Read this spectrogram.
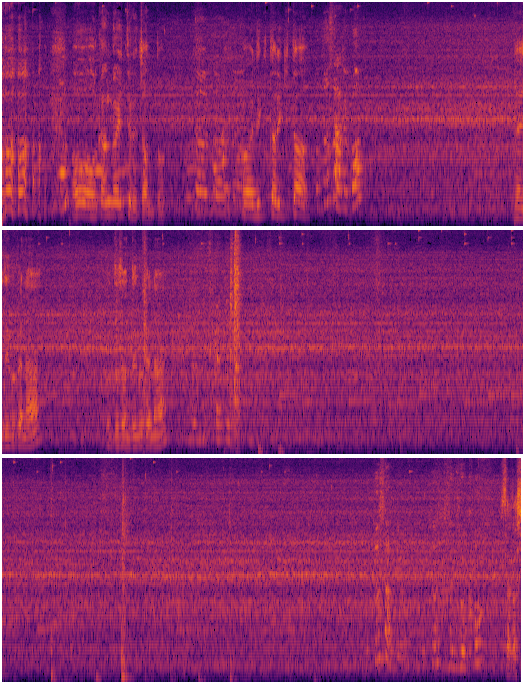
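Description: A young woman talks and laughs playfully nearby.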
